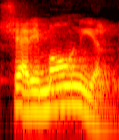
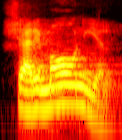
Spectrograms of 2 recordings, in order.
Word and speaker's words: ceremonial: इस पर stress होगा, इस पर emphasis होगा और हम इसे थोड़ा सा vowel length करते हुए बोलेंगे. इसको हम loudly pronounce करेंगे. For example, ceremonial. Ceremonial. Ceremonial नहीं, ceremonial.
